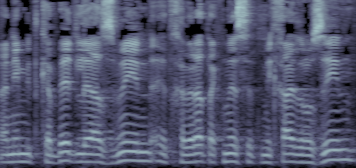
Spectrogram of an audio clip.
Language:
Hebrew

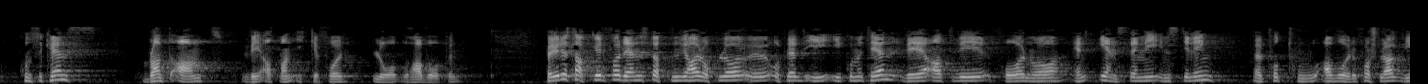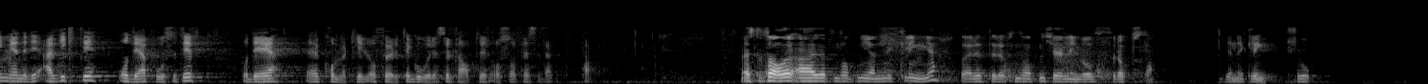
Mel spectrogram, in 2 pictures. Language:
Norwegian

